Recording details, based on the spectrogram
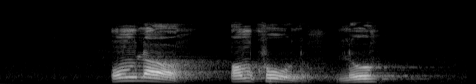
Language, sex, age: Xhosa, male, 26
